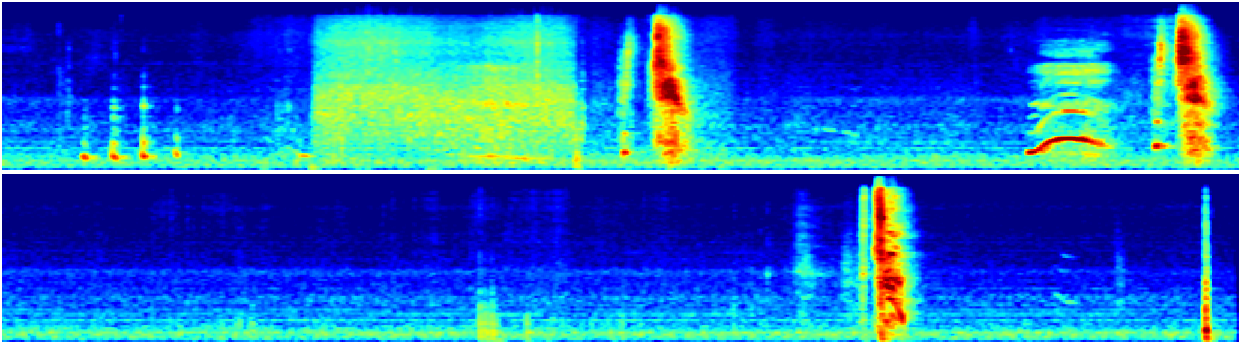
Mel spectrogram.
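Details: Three sharp, explosive human sneezes in a quiet room, with a cat hissing and giving a short meow between them; the cat reacts to sneezes.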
